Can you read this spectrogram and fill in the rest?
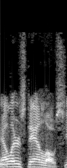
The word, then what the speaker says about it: Ehlers-Danlos: But he has had this for years, and they finally diagnosed him with, is it Ehlers-Danlos disease? I probably not pronounced it. – Ehlers-Danlos, yes.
